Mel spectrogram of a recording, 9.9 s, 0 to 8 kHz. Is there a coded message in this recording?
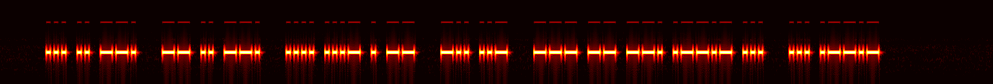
Yes: Morse code (with Danish letters) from 0.4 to 8.8 s, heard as a keyed tone, machine-sent, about 31 wpm, 1160 Hz. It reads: SIG MIG HVEM DU OMGÅS SÅ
